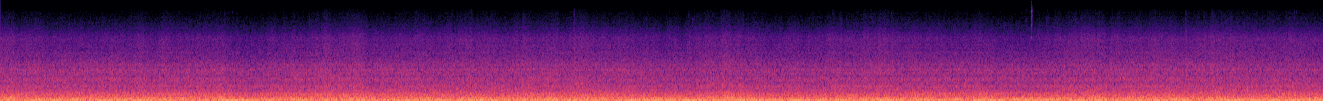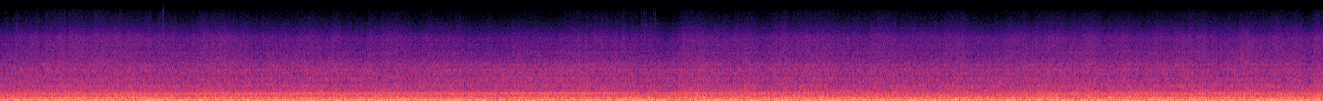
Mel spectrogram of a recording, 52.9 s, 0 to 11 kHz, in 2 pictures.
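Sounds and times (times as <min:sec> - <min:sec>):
car cabin road noise: 0:00.0 - 0:52.9.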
